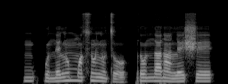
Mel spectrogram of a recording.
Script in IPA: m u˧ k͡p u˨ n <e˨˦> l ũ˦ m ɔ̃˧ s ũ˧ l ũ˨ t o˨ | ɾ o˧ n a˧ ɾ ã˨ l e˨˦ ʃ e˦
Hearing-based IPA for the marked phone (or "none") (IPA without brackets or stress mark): e˨˦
